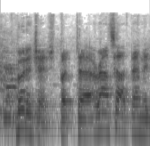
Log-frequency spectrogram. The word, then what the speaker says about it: Buttigieg: So the way to say Buttigieg, I didn't know at first, did you? Well, they made a big deal out of it. Boot, edge, edge. Yeah, that's how you say it.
